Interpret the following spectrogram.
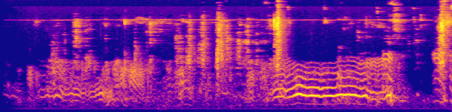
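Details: Tiny hungry newborn puppies nursing, making soft squeaky whines and gurgling suckling noises, with one longer wavering whimper near the end over a faint steady hum.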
